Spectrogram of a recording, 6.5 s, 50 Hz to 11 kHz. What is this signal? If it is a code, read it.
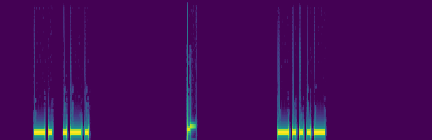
Morse code, heard as a keyed tone, about 23 wpm, 700 Hz. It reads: NR <BT>
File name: Top 90 QSO Elements - 6x Character Spacing - 22wpm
